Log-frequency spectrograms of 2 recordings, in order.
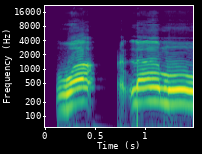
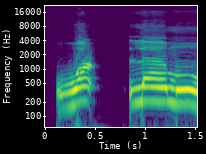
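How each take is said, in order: Both takes have the same delivery.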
